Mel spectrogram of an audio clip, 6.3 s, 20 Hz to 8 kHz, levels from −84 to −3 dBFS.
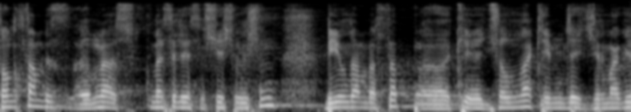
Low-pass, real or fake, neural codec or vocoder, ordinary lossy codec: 7.2 kHz; fake; codec, 44.1 kHz, 3.4 kbps, Pupu-Codec; none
